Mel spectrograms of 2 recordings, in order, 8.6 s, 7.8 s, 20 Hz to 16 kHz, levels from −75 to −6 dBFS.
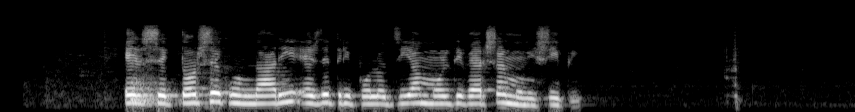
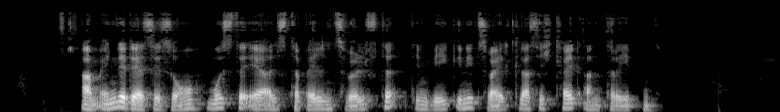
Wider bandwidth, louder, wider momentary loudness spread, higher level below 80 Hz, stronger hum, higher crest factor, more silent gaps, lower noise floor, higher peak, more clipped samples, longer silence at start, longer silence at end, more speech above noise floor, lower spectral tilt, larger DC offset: second, 7.2 kHz vs 11.5 kHz; first, -16 LUFS vs -25 LUFS; second, 6 LU vs 10 LU; second, -60 dBFS vs -50 dBFS; neither; second, 16 dB vs 24 dB; neither; second, -69 dBFS vs -75 dBFS; about the same, -2 dBFS vs 0 dBFS; neither; first, 1.25 s vs 0.6 s; first, 2.75 s vs 1.25 s; about the same, 54 dB vs 51 dB; first, -6.5 dB/octave vs -5 dB/octave; neither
